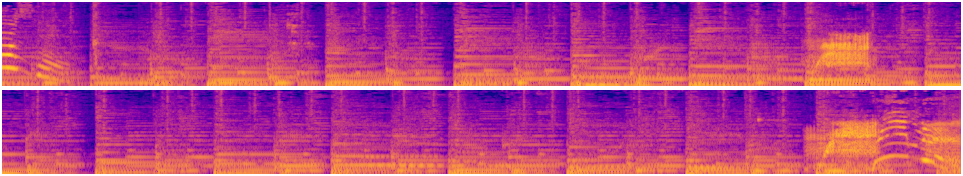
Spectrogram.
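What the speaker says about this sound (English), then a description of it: "Quack." Cartoon duck quacks ring out in a Sesame Street farm music game, set against a bouncy rhythmic backing track with steady beats, other animal-like croaks and a voice popping in over the music.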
